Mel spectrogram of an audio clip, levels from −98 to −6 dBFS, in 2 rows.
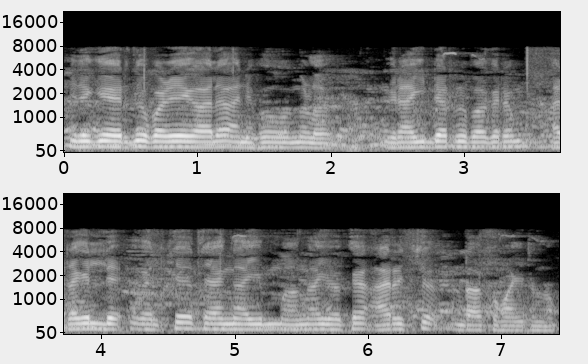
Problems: constant background noise, low volume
